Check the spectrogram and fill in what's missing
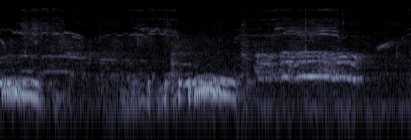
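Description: A male pigeon gives two deep, throaty rolling coos about a second and a half apart, followed by a brief higher, more tonal phrase.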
